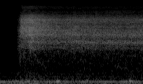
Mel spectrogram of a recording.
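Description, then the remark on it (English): A voice mimics a stream of urine, imitating someone urinating in a hallway, with a steady, breathy hiss that starts abruptly and holds evenly for over a second, a low hum running underneath. “I walk into my hallway and I flip the lights on and he's pissing in the hallway.”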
